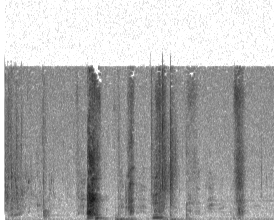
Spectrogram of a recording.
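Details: A young Boston Terrier gives its first bark while wanting a bath: a few short, sharp barks, one louder yelp among softer huffs. Boston Terrier.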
